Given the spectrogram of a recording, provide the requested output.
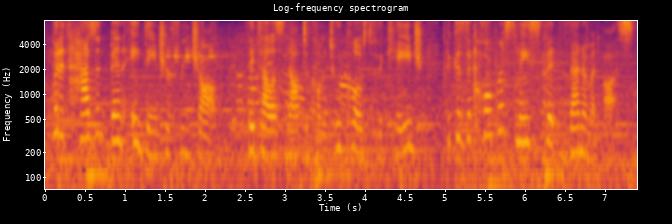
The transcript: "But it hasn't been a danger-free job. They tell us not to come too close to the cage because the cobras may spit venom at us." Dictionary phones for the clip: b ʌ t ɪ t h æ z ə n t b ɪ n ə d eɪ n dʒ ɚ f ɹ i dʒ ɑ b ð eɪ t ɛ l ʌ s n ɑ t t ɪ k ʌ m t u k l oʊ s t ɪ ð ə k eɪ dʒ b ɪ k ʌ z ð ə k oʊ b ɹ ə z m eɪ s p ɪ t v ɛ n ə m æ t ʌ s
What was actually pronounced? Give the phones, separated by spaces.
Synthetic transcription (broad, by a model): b ʌ t ɪ t h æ z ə n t b ɪ n ə d eɪ n dʒ ɚ f ɹ i dʒ ɑ b ð eɪ t ɛ l ʌ s n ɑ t t ɪ k ʌ m t u k l oʊ s t ɪ ð ə k eɪ dʒ b ɪ k ʌ z ð ə k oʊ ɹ ɹ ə s m eɪ s p ɪ t v ɛ n ə m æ t ʌ s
